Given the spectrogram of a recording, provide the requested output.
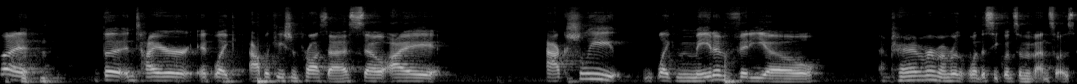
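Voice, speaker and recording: A woman with a fairly low pitch talks at a moderate pace. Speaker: reality TV contestant. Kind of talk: casual chat. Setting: podcast. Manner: monotone.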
